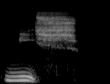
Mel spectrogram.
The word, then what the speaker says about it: Mis: M-I-S, but it's pronounced Mish.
